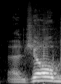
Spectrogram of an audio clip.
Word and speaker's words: Job: the Book of Job job is spelled like job but it is the Book of Job there was there's a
